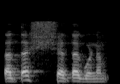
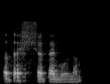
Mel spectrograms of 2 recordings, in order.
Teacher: This visarga will be changed to shakara.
